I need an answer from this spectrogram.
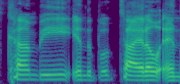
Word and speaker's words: Combahee: But people from the region pronounce the name of the river the same. It's Kami. It's not Kahi or I hear I hear all kind of stuff.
